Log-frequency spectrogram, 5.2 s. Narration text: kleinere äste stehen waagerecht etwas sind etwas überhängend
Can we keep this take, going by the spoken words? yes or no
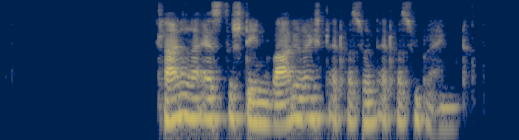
yes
